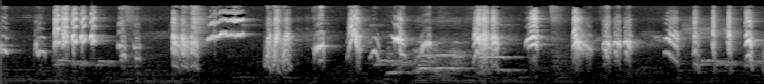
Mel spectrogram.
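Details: Long-tailed shrike lure song for idle or moulting shrikes: a dense, continuous medley of harsh rasps, clipped chirps, sliding whistles and stuttered trills with hardly a pause.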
